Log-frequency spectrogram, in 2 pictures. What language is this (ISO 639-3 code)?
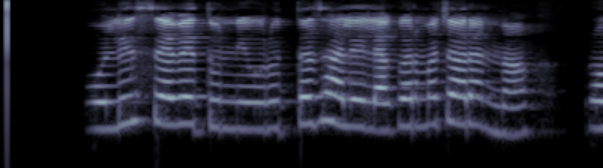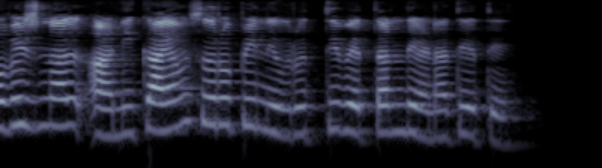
mar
